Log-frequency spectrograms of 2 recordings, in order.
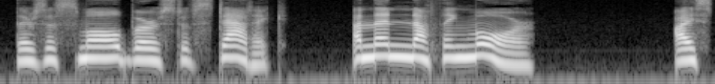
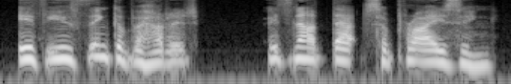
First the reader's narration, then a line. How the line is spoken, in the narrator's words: says softly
